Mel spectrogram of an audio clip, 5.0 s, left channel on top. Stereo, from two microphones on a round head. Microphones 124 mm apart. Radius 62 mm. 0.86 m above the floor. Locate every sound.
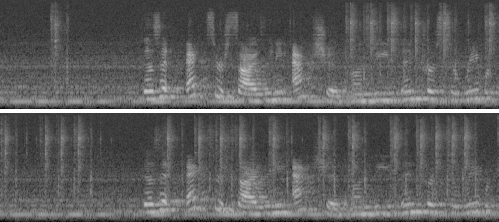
1.4 s a woman speaking: 50° left (ahead or behind), 3 m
